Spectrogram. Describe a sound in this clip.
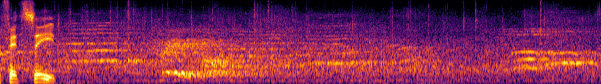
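A large indoor crowd murmurs in an echoing hall.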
